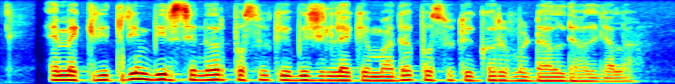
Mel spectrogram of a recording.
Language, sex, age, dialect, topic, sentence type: Bhojpuri, male, 25-30, Northern, agriculture, statement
